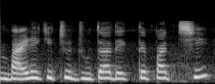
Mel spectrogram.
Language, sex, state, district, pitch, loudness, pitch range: Bengali, female, West Bengal, Cooch Behar, 295 Hz, -14 LUFS, 265-310 Hz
